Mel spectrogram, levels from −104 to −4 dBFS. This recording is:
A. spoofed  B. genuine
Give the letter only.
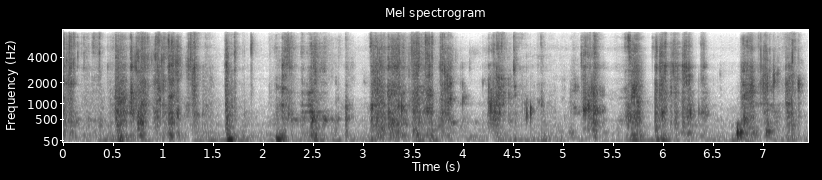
A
